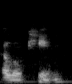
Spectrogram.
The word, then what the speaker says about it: Elohim: So the first term that you used, and I'm going to break up the word, it's Elo and then Him, which I will call Elohim.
